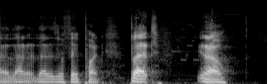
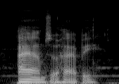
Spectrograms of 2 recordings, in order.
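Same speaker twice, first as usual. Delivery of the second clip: dry, sardonic, tongue-in-cheek sarcasm; 3 semitones lower, 9 dB quieter than usual. Reacting to being allowed to try many different things: sarcastic. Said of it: "Also sarcastic".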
